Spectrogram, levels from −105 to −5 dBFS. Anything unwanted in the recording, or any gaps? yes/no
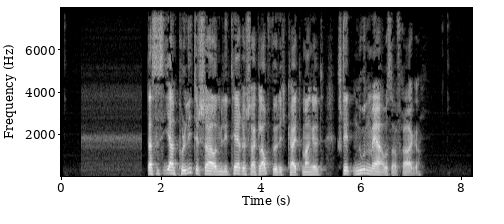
no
